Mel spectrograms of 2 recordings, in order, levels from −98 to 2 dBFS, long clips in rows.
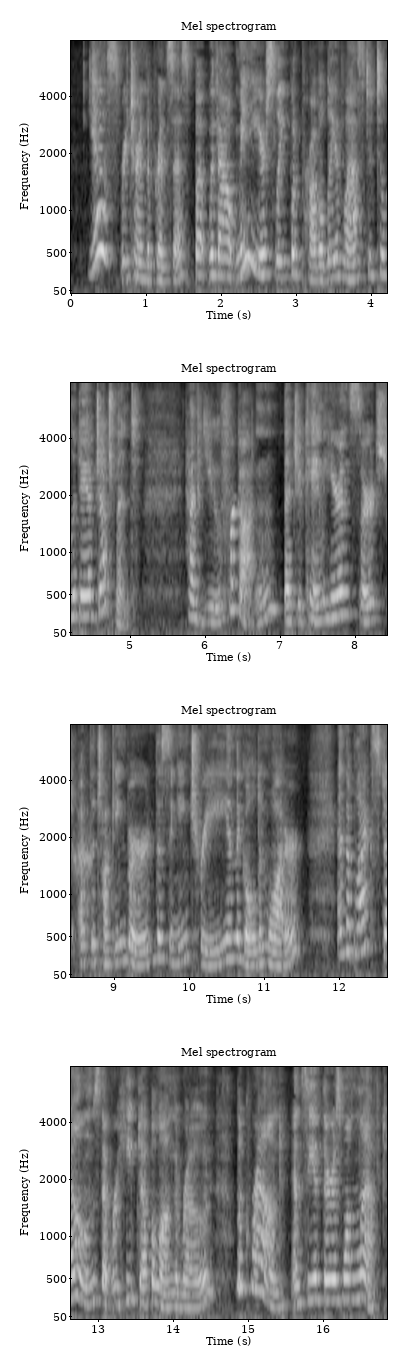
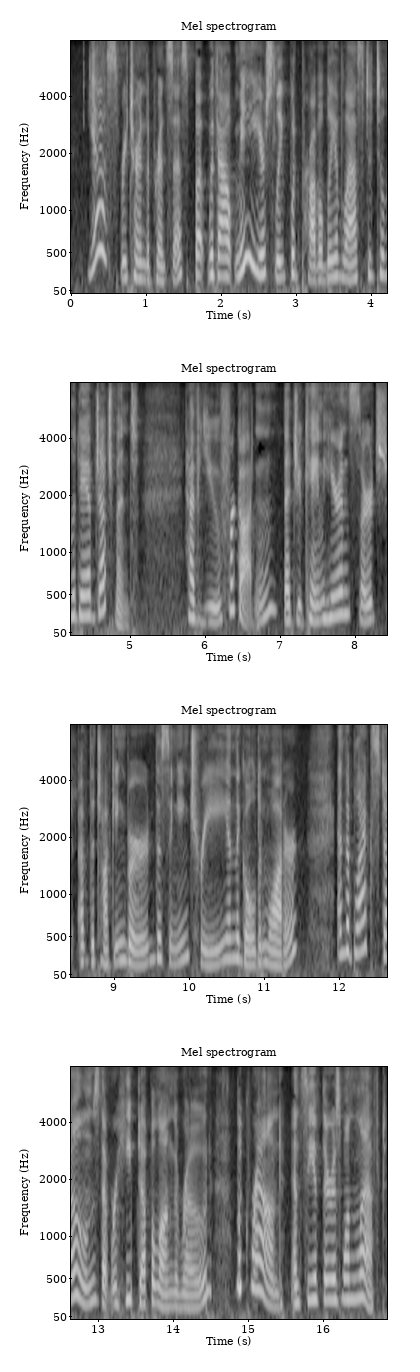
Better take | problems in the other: second | noise reduction (neural separator model SepFormer DNS4)

